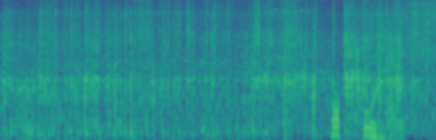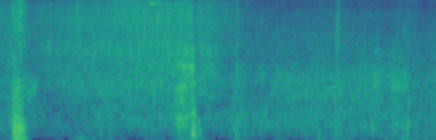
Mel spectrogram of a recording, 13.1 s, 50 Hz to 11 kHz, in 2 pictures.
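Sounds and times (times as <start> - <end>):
bike rattling over ground: 0.0 - 10.6.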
